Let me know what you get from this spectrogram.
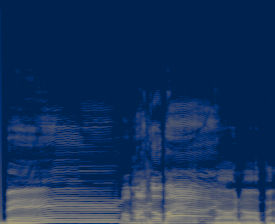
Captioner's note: non-english Speech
